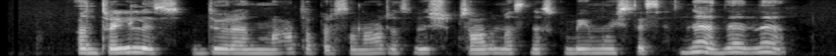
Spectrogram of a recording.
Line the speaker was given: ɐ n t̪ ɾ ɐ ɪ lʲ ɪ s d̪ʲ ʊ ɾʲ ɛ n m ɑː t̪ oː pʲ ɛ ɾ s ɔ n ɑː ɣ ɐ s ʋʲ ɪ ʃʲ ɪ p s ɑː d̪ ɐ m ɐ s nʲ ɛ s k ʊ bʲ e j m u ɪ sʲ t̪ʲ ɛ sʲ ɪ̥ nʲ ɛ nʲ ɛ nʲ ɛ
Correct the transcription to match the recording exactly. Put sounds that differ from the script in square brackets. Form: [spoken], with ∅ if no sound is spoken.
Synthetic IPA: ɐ n t̪ ɾ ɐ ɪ lʲ ɪ s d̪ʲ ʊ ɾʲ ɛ n m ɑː t̪ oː pʲ ɛ ɾ s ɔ n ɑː [ʒ] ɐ s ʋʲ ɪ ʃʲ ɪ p s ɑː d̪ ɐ m ɐ s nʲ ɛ s k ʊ bʲ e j m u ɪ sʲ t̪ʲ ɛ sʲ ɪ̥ nʲ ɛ nʲ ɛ nʲ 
